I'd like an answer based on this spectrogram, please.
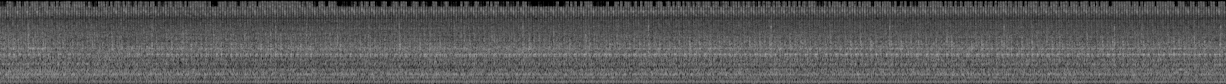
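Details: Hyundai Solaris 1.6 cold start: sharp ticking knock around 200 per minute over busy engine noise at cold idle; engine knock while cold, cause unclear.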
